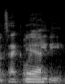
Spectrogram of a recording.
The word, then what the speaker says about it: Taika Waititi: Taika Waititi? Yeah, that's what I know. Taika Waititi. Yeah. There you go. I know. Oh, okay. All right. Taika Waititi.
